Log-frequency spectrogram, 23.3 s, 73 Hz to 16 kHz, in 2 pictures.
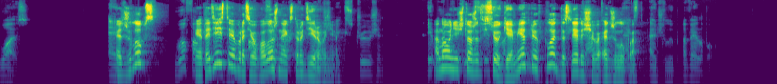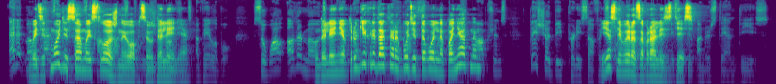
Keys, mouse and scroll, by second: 0.0 middle click, 2.6 ctrl+z, 3.2 middle click, 4.3 ctrl+r, 4.9 middle click, 6.3 click, 7.0 shift+click, 7.7 shift+click, 9.1 x, 14.7 ctrl+z, 15.6 ctrl+z, 16.8 ctrl+z, 17.1 ctrl+z, 17.5 ctrl+z, 18.5-21.0 scroll down 6.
